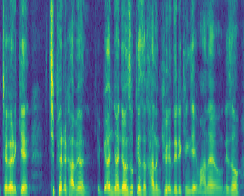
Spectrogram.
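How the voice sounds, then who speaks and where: A man's voice: medium pitch, quick pace. A man from Chungcheong preaching at a dawn revival service, telling humorous stories and mimicking the way people talk. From Chungcheong, Korea. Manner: storytelling, mimics regional dialogue, lively jokes. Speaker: pastor. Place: church sanctuary.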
